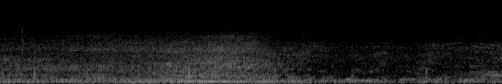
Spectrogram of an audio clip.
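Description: A motor vehicle passing on the road outside, its noise swelling about two seconds in and then fading over a steady low engine hum. Faint clicks come from the cat crunching dry kibble.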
